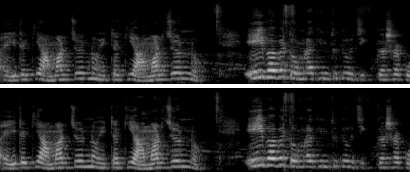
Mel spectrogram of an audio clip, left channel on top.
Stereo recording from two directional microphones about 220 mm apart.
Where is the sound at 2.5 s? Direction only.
25° right (ahead or behind).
